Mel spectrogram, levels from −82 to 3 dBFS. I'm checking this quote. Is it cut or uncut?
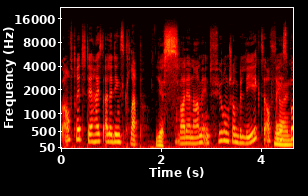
cut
